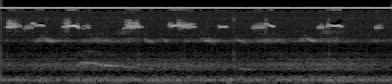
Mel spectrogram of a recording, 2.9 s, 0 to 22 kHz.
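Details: Faint, high twittering chirps at a blue tit nest box, 19 May 2019, recorded in real time beside a waxworm feeder; brief squeaky notes spaced irregularly about every quarter second over an electrical hum.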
